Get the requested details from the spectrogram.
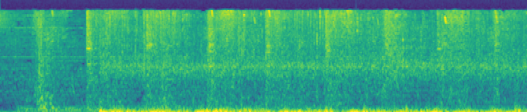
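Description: A pickaxe chops repeatedly against a brick wall.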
